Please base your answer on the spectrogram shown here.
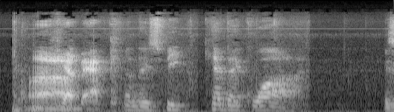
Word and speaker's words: Quebec: audio engineer welcome back I think it's pronounced Quebec Quebec really yeah not Quebec oh it sounds so much better with the alliteration in there no it's French though kebec and they speak keca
